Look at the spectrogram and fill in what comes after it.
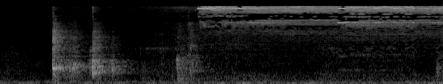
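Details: Ultrasonic (Cavitron) scaler on the root surface of a typodont with no gingiva, not a patient: a few clicks, then a steady, very high-pitched hiss and whine; ultrasonic scaler in operation.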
